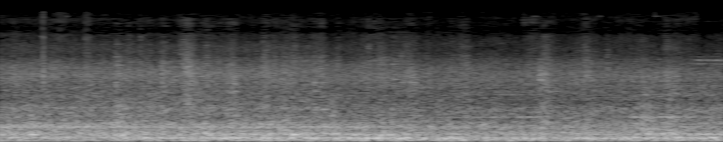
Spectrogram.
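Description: A passenger train rumbles past with wheels clattering on the rails.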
